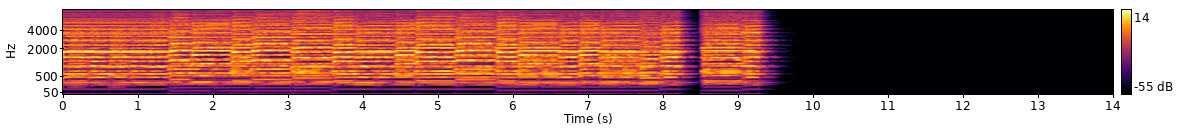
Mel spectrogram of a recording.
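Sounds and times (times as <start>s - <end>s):
tango brass band: 0.0s - 9.5s.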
